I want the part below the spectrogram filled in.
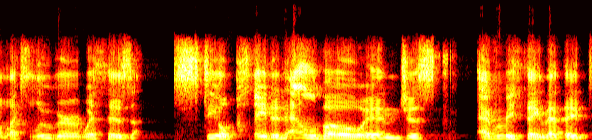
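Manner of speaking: ordinary delivery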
